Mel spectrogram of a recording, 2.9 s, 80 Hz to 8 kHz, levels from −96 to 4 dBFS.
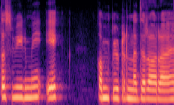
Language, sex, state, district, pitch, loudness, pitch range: Hindi, female, Uttar Pradesh, Shamli, 235 Hz, -15 LUFS, 210-245 Hz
